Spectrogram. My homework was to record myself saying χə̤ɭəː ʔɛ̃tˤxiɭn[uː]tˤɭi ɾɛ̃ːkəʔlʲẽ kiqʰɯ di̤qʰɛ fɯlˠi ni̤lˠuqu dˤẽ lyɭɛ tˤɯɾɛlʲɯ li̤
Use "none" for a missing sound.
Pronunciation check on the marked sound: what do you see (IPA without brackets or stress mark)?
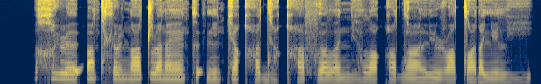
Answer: uː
